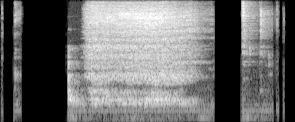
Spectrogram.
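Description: A long hissing breath, about a second, then a shorter breath near the end: a person breathing hard against the burn of a very hot chicken wing.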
